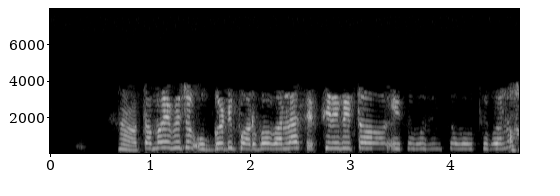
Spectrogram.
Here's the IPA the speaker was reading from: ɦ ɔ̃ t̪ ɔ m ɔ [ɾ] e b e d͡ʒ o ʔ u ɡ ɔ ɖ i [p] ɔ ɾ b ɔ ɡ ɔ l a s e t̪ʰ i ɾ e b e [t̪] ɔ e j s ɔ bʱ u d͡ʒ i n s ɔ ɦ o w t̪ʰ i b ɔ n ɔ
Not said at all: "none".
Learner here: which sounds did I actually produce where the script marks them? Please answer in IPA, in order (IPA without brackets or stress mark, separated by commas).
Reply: ɾ, p, t̪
